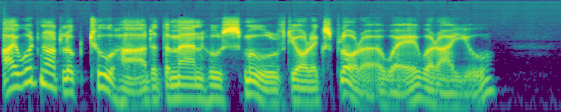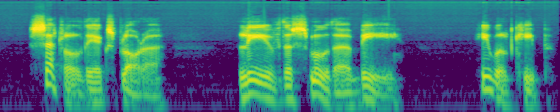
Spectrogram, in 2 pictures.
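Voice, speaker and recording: A man voicing a cool, knowing woman informant in a mystery story, speaking softly and deliberately with guarded amusement. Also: extremely low pitch, big pitch swings, gravelly, dry recording, dull audio, exaggerated voice. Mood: quiet warning. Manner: soft, deliberate, veiled warnings.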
